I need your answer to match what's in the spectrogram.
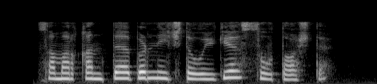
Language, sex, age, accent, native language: Uzbek, female, 18-24, Farg'ona, Uzbek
